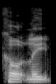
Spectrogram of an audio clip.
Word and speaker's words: Court Leet: and spelled courtly or is it pronounced cour leet but actually spelled couret it's Court c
